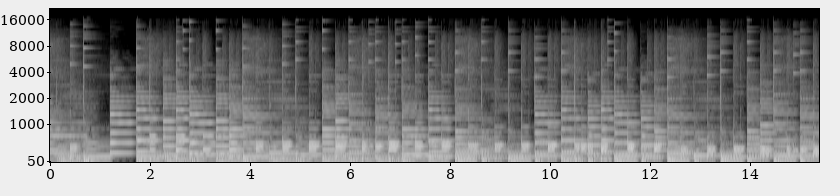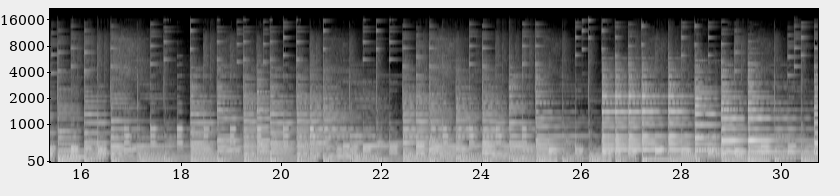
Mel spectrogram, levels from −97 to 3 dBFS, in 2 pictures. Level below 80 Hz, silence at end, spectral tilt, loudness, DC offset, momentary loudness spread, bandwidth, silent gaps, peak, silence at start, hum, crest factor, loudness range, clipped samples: -32 dBFS; 0 s; -6 dB/octave; -23 LUFS; under 0.1%; 7 LU; 16.5 kHz; none; -4 dBFS; 0 s; none; 18 dB; 5 LU; under 0.1%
